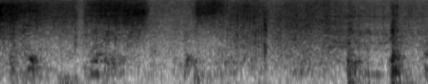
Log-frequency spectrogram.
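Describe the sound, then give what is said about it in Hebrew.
A window is being closed in a room during a talk: low rustling and rumbling handling noise, then two dull knocks close together near the end. “כן, אתה יכול לסגור גם את החלון, רק לי קר, קר.”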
